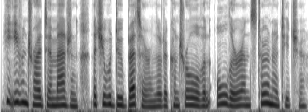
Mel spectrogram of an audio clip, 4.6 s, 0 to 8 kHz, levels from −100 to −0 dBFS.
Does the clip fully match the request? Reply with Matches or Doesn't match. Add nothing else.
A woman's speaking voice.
Matches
